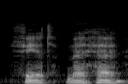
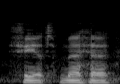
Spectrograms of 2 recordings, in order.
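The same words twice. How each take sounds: The two takes are said the same way.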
